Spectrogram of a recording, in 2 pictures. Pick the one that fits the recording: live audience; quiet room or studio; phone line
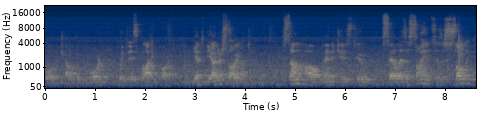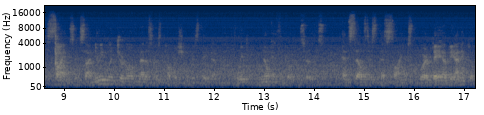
live audience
